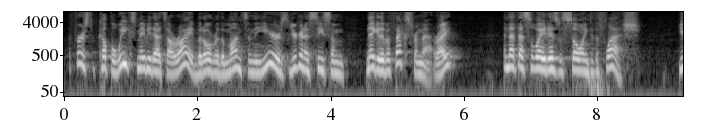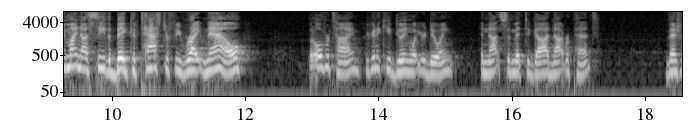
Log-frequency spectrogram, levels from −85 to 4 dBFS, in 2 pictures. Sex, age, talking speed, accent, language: male, 40-59, 210 wpm, American, English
